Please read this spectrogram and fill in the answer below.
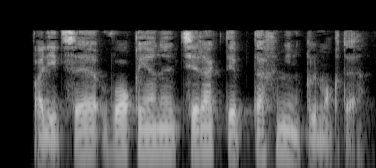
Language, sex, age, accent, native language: Uzbek, male, 18-24, Farg'ona, Uzbek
